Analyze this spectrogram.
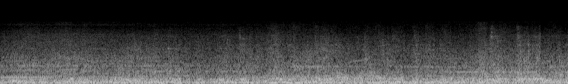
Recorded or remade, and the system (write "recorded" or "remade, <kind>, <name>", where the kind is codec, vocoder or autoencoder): recorded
